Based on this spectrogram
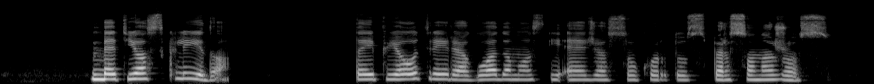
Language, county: Lithuanian, Vilnius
